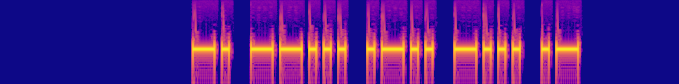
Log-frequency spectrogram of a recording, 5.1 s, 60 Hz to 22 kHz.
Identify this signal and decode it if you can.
Morse code, heard as a keyed tone, about 22 wpm, 700 Hz. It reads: N7LBA
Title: USA Call Signs - 5 Characters - Repeated 2x - 22wpm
